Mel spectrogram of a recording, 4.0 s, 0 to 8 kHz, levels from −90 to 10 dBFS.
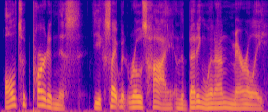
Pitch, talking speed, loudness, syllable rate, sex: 125 Hz, 225 wpm, -18 LUFS, 5.7 syllables/s, male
